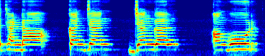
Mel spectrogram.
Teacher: अनुस्वार के उच्चारण में वायु नाक से निकलती है और उच्चारण झटके के साथ होता है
